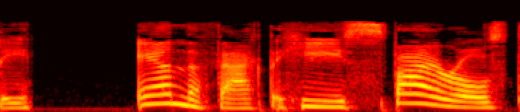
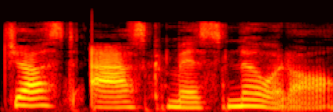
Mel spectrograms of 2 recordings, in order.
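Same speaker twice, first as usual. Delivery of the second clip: ordinary delivery, nothing marked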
